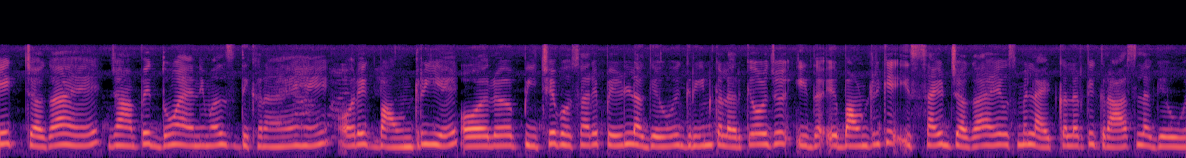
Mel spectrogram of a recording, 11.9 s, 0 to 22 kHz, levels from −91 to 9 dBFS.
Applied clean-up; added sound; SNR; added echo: none; none; none; none.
